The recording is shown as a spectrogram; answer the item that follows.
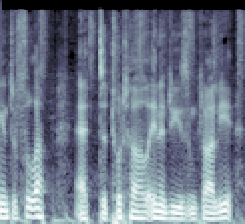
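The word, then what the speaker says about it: TotalEnergies: It's great to have you in the house and to be talking about what's hot and happening down at Total Energies. Well, see, this is the thing. People, South Africans call it Total, but if you're doing the French pronunciation, it's Total.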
